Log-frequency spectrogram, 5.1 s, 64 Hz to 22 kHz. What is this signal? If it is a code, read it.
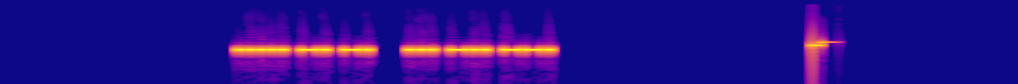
Morse code, heard as a keyed tone, about 44 wpm, 690 Hz. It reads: 5NN SDG
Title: Ontario QSO Party Exchange 45wpm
